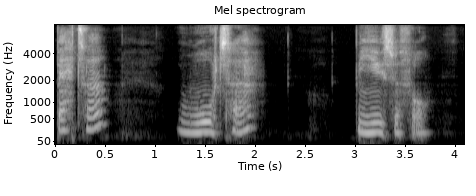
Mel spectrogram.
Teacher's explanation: we have a clear T because the T comes before the schwa sound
